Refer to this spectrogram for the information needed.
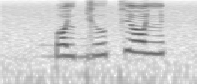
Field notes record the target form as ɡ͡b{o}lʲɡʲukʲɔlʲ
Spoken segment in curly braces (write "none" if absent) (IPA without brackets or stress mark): ɔ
